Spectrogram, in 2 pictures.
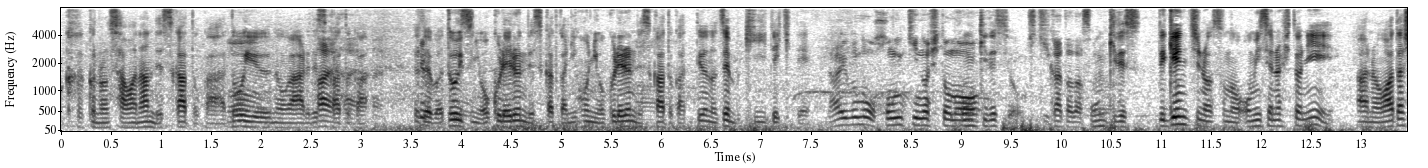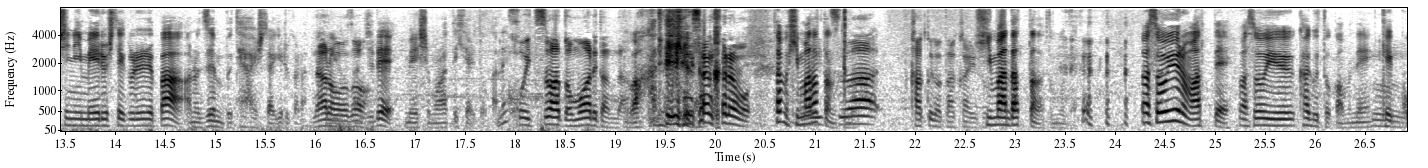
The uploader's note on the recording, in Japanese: ツキイチ焚火ラジオ in ドイツ。ドイツで青空公開収録。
